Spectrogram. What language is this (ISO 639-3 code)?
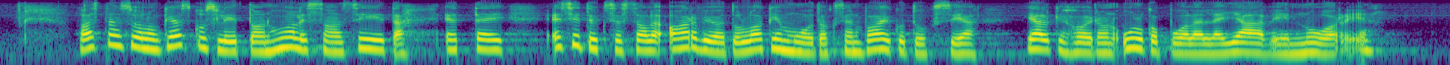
fin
